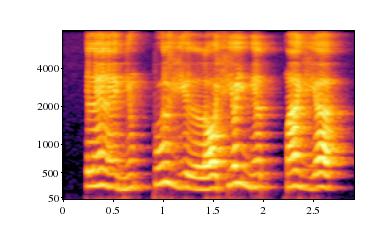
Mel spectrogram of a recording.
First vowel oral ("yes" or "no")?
no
